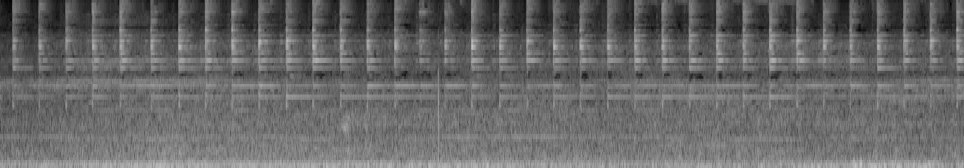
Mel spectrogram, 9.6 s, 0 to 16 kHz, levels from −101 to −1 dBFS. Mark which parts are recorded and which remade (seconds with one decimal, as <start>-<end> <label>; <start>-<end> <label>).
0.0-9.6 recorded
